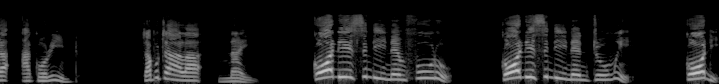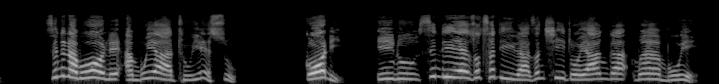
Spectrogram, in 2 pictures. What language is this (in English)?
Nyanja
